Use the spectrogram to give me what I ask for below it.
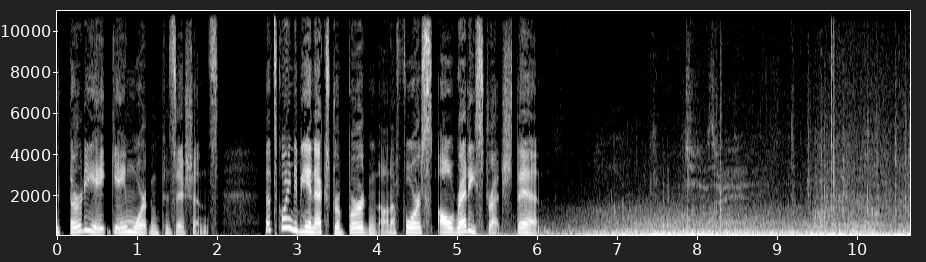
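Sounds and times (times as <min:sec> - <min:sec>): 
speech: 0:00.0 - 0:06.3
game warden's pickup truck rumbling as it rolls to a stop: 0:06.2 - 0:10.6.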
